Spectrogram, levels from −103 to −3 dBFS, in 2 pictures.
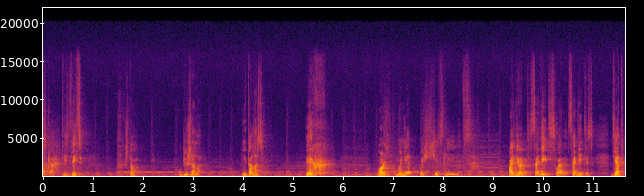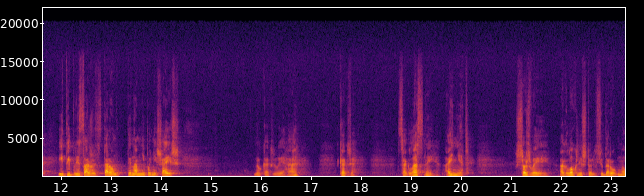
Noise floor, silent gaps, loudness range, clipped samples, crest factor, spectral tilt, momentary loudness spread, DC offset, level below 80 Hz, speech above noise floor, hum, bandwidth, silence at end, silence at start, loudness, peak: -62 dBFS; none; 9 LU; under 0.1%; 22 dB; -6 dB/octave; 22 LU; under 0.1%; -66 dBFS; 33 dB; none; 19.5 kHz; 0 s; 0 s; -29 LUFS; -8 dBFS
